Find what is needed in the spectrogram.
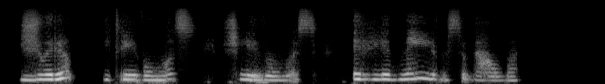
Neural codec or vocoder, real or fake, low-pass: codec, 44.1 kHz, 0.9 kbps, DAC; fake; 14.4 kHz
